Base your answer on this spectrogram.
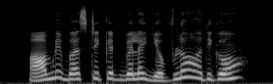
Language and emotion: Tamil, sad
